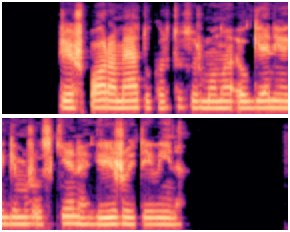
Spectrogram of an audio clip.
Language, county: Lithuanian, Vilnius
